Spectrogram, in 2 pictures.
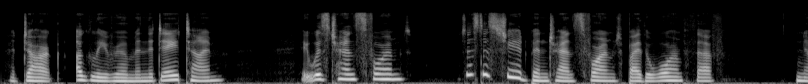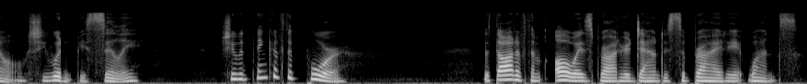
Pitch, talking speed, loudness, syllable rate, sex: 180 Hz, 155 wpm, -19 LUFS, 4.6 syllables/s, female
